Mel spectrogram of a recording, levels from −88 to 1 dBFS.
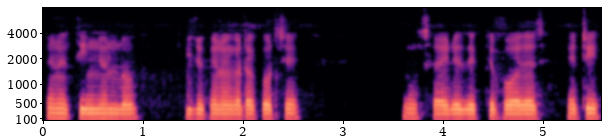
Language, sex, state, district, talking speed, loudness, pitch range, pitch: Bengali, male, West Bengal, Paschim Medinipur, 140 wpm, -19 LUFS, 115-120 Hz, 115 Hz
